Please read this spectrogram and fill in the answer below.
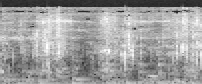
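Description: Otter giving a few short calls that bend up and down in pitch.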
